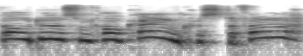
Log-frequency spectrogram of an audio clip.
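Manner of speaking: put-on, very high little British girl's voice. Retelling someone's trick against addictive urges, in a little british girl voice. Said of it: "Christopher's is like a little British girl".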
